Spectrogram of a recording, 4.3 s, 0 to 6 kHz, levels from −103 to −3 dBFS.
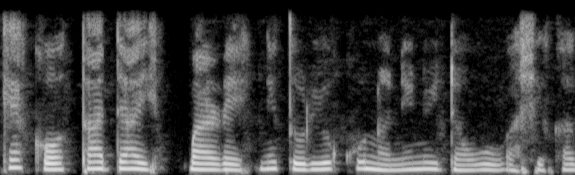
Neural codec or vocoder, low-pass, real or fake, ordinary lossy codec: none; 5.4 kHz; real; none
